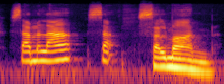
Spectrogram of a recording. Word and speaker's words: Salman: Sorry, Salman. See, in Chinese we so hard to pronounce Indian's name.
